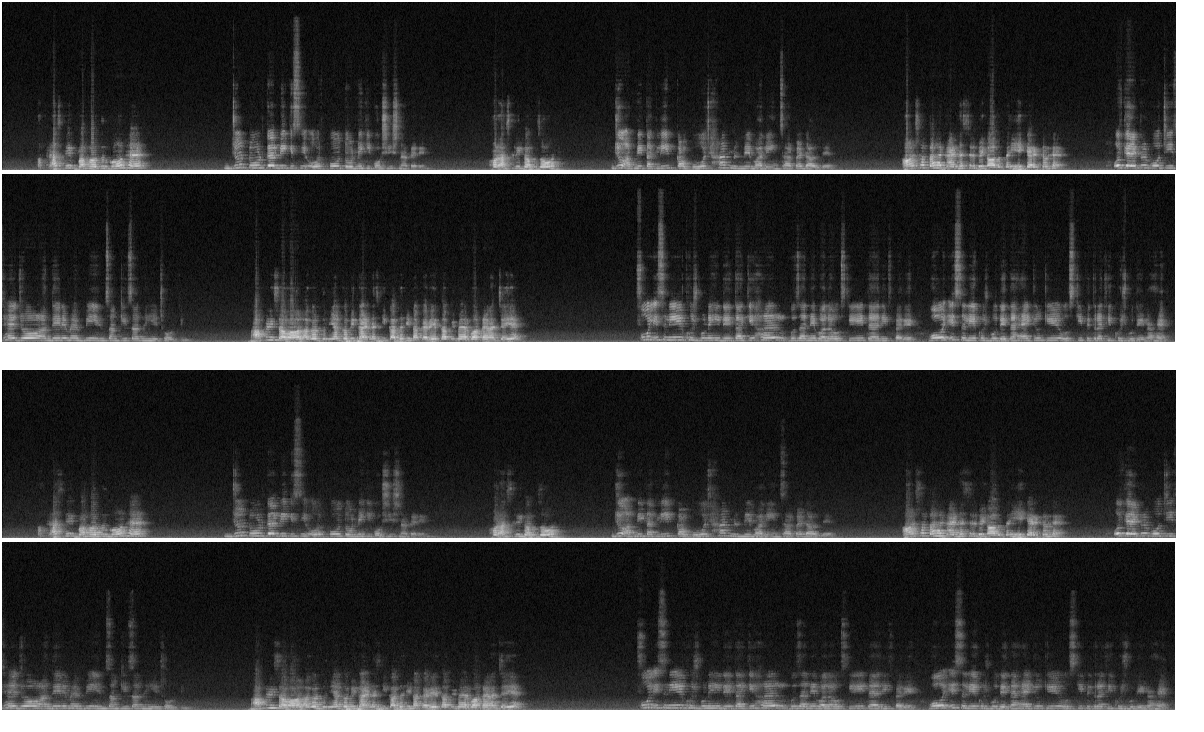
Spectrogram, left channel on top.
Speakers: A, on the left; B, on the left.
A: تو پھر اصلی بہادر کون ہے
B: جو ٹوٹ کر بھی کسی اور کو توڑنے کی کوشش نہ کرے
A: اور اصلی کمزور
B: جو اپنی تکلیف کا بوجھ ہر ملنے والی انسار پر ڈال دے
A: اور سکتا ہے کائنڈنس صرف ایک عادت نہیں ایک کیریکٹر ہے
B: اور کیریکٹر وہ چیز ہے جو اندھیرے میں بھی انسان کے ساتھ نہیں چھوڑتی
A: آخری سوال اگر دنیا کبھی کائنڈنس کی قدر ہی نہ کرے تب بھی مہربان رہنا چاہیے
B: پھول اس لیے خوشبو نہیں دیتا کہ ہر گزرنے والا اس کی تعریف کرے وہ اس لیے خوشبو دیتا ہے کیونکہ اس کی فطرت ہی خوشبو دینا ہے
